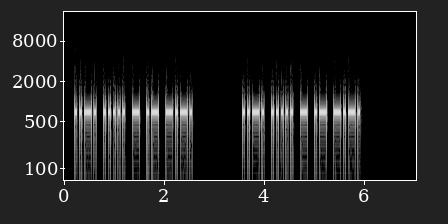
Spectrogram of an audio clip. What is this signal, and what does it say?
Morse code, heard as a keyed tone, about 25 wpm, 700 Hz. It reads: F5TAC F5TAC
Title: DXCC-100 Call Signs - 5 Characters - Repeated 2x - 25wpm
